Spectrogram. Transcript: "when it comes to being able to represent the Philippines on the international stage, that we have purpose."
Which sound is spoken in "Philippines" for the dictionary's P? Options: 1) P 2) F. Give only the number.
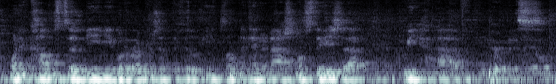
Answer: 1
